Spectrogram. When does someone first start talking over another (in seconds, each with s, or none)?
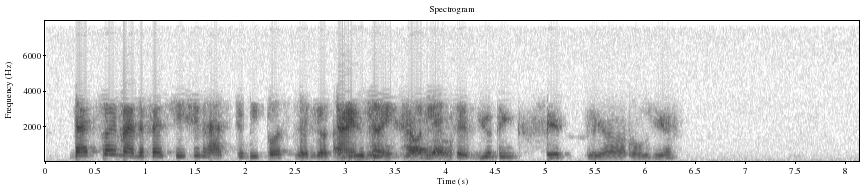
2.9 s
